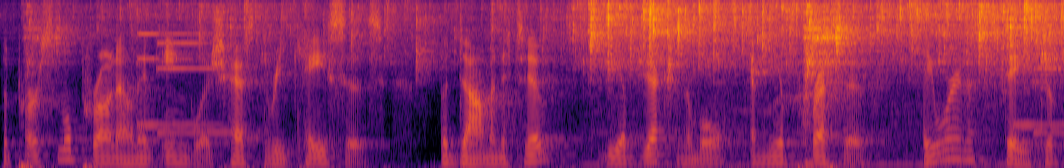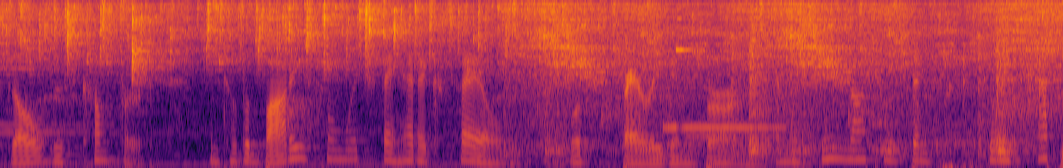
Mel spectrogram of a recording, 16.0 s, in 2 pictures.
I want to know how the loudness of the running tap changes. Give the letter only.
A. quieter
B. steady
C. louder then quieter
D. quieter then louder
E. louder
E.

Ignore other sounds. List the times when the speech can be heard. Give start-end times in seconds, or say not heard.
0.0-15.9.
